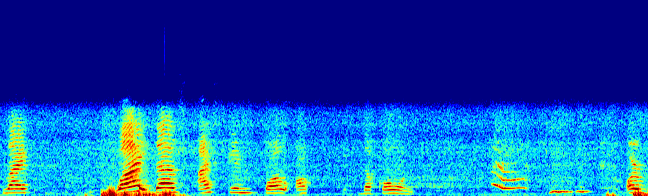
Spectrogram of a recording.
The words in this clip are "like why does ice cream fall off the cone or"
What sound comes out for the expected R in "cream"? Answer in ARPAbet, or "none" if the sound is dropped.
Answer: none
